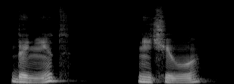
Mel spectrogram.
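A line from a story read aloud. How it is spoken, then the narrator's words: Gloomy, emotion showing through. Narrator (Russian): мрачно ответил я, но скрыть эмоции все равно не получилось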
